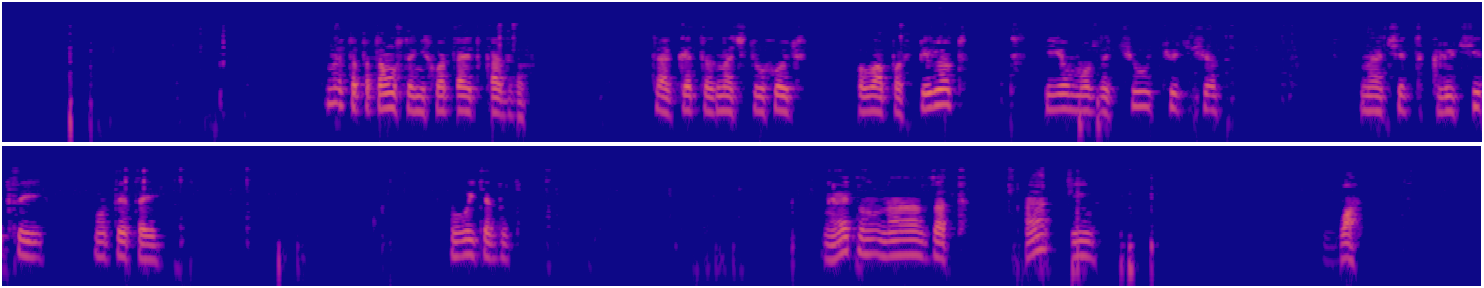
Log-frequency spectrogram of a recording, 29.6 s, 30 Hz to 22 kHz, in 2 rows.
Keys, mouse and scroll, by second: 0.7 space, 1.1-1.7 middle drag, 1.9 KP_1, 3.3 click, 4.9 click, 5.9-9.1 middle drag, 10.7 r, 12.3-12.8 middle drag, 13.6 click, 16.0-16.7 drag, 16.7-17.3 middle drag, 17.6 r, 20.2 click, 20.8-21.5 middle drag, 21.9 r, 23.5-24.3 middle drag, 24.8 a, 25.5 i, 25.9 space, 28.2-29.5 middle drag.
